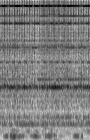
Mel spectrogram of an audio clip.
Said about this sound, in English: Ring, ring. … residence.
